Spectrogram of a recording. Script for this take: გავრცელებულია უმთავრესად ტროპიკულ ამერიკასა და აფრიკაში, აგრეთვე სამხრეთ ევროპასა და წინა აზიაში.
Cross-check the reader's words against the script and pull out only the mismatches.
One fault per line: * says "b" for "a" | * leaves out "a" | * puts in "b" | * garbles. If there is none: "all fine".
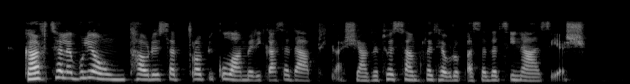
all fine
